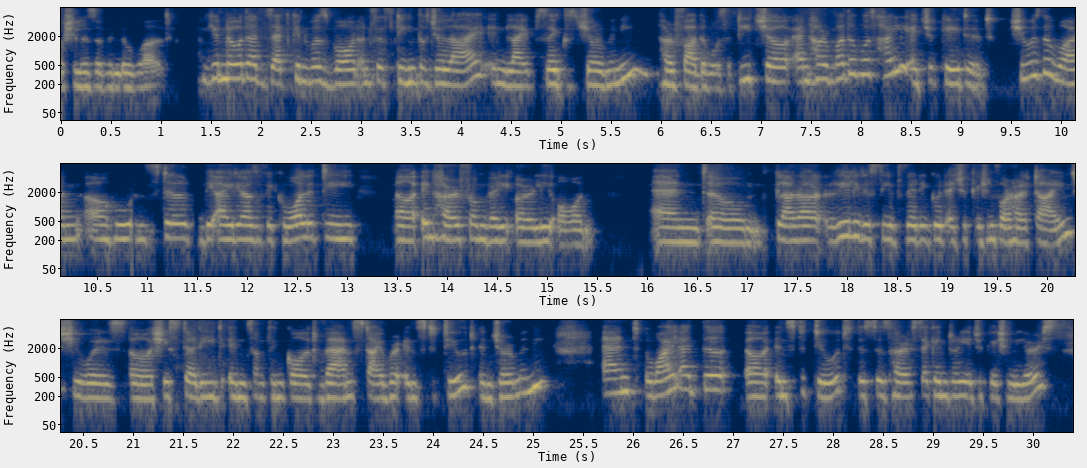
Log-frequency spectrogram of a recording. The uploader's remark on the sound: This podcast is a Zoom recording of one of the sessions of our Revolutionary Feminism course.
